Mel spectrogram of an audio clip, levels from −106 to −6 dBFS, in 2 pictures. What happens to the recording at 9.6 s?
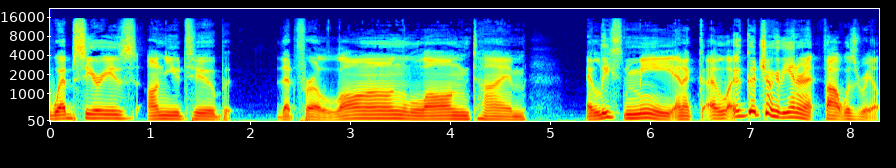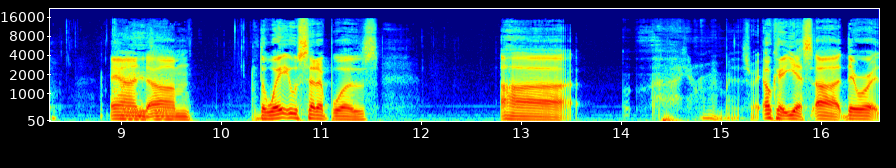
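Nothing goes wrong at 9.6 s; the speech carries on intact through that moment, with no dropout, click, distortion or other fault.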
